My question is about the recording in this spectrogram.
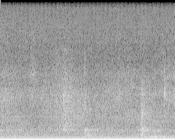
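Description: Loud, steady electrical mains hum with a buzz, unchanging throughout.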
